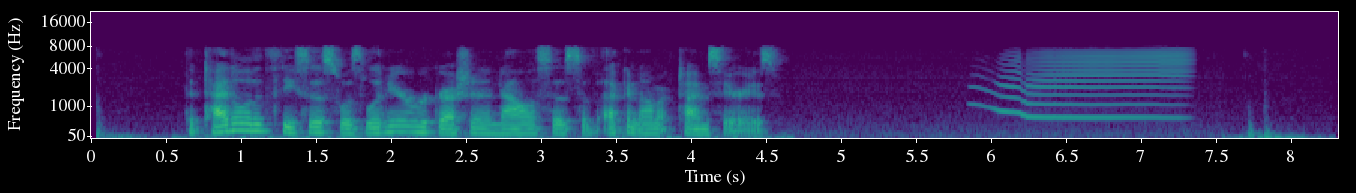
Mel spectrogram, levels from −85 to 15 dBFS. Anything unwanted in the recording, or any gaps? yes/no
yes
